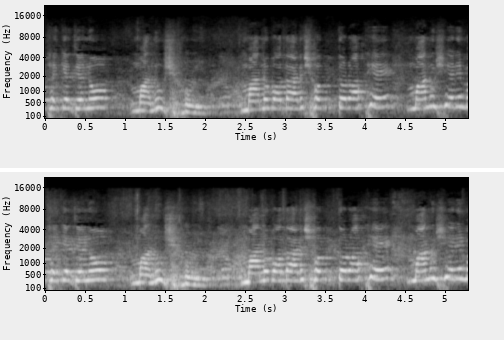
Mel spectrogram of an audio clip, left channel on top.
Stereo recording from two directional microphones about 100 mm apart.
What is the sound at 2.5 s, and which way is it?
A woman's voice, 40° left (ahead or behind).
